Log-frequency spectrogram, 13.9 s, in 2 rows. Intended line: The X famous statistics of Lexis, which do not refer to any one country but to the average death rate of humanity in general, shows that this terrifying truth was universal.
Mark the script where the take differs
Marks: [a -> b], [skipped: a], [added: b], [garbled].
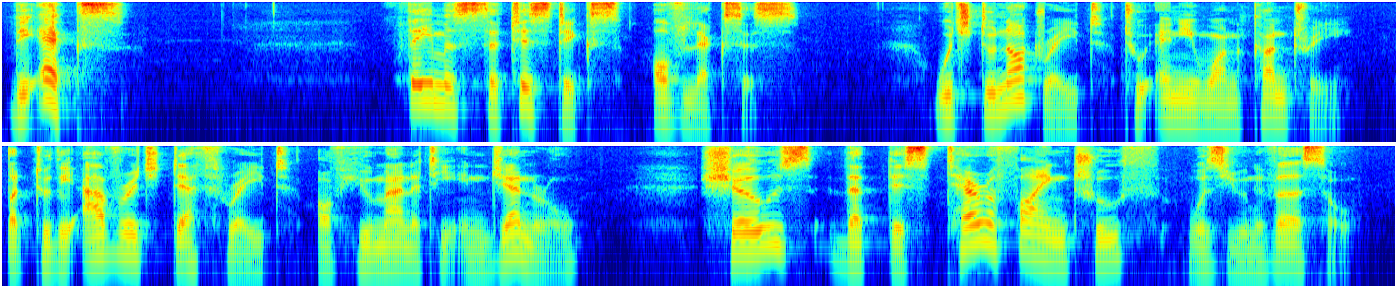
The X famous statistics of Lexis, which do not [refer -> rate] to any one country but to the average death rate of humanity in general, shows that this terrifying truth was universal.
